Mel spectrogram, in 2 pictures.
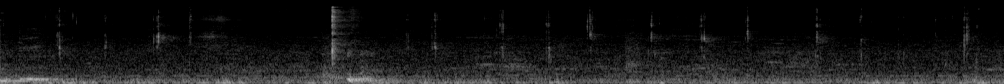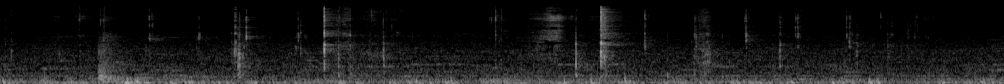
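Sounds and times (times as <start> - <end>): chewing crunchy food: 4.0 - 14.1, 14.9 - 19.4.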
